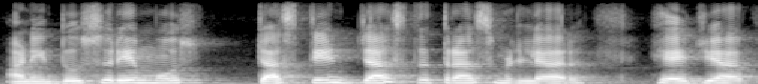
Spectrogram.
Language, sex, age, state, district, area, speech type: Goan Konkani, female, 60+, Goa, Canacona, rural, spontaneous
